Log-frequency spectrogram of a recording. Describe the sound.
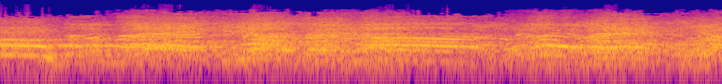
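Women in a crowd chant in unison, answering a religious slogan with "Labbaik ya Zainab". Massed voices sustain a loud, continuous call, dipping briefly before surging again.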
